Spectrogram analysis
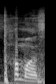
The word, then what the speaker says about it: Thomas: Saint is Thomas. Thank you. The H is silent.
